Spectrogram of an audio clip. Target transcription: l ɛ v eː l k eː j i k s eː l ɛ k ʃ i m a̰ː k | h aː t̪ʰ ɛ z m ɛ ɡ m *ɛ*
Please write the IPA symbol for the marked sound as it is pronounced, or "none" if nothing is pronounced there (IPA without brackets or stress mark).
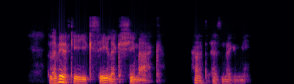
i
